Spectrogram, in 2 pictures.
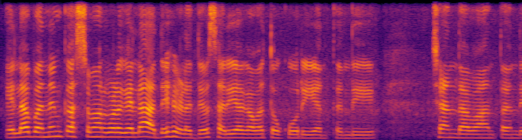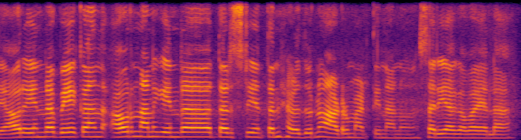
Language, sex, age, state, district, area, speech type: Kannada, female, 30-45, Karnataka, Bidar, rural, spontaneous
